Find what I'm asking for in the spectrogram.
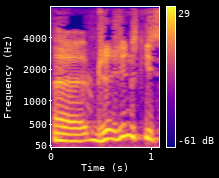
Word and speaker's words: Brzezinski: C'est le bouquin de Zbigniew Brzezinski. Ah oui, ça s'écrit comme ça, ne se prononce pas. Brzezinski, c'est B-R-Z-E. – Il y a toujours des S qui... Alors, B-R-Z-E...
